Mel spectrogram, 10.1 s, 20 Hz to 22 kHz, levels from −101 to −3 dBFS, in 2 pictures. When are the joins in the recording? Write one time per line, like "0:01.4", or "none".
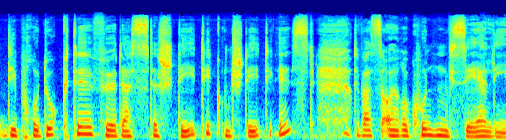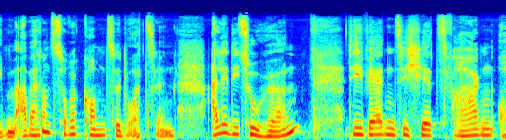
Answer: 0:01.5
0:02.7
0:03.6
0:04.5
0:05.5
0:06.3
0:07.5
0:08.5

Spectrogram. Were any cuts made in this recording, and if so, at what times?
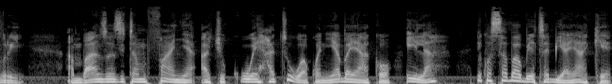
0:04.0

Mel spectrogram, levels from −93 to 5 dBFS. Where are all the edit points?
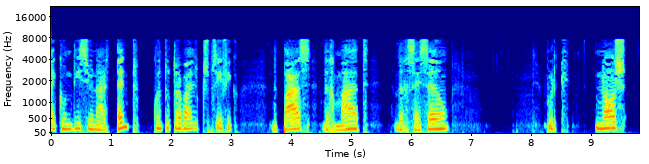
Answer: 0:02.5

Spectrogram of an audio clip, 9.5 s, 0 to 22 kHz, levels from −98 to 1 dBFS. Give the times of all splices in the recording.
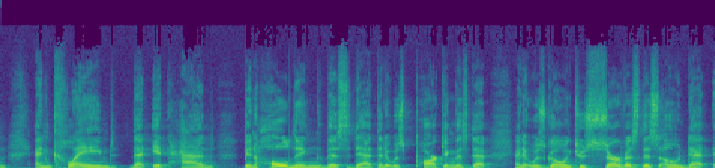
none

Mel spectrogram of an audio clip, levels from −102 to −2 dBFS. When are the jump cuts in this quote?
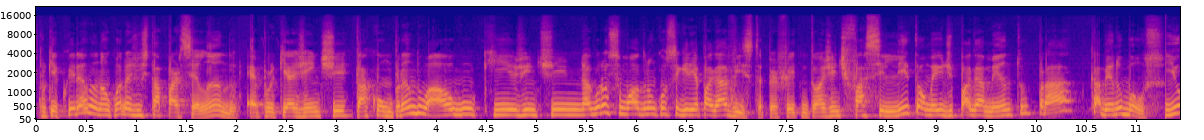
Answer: none

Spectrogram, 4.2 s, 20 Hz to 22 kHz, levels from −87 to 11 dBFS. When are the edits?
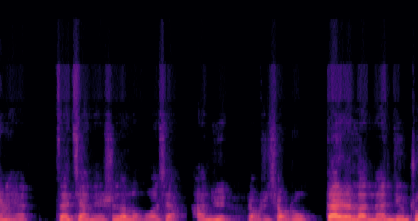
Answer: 0:01.9
0:03.2

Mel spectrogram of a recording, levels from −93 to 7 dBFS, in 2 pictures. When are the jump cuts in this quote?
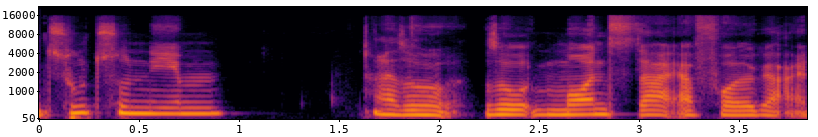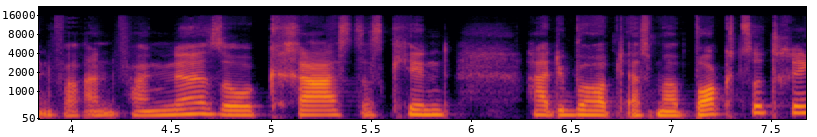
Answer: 0:02.4
0:04.0

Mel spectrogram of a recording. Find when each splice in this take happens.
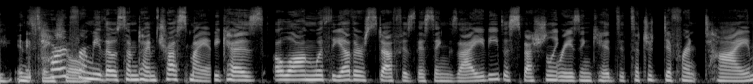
0:01.6
0:02.1
0:03.3
0:04.1
0:05.0
0:05.6

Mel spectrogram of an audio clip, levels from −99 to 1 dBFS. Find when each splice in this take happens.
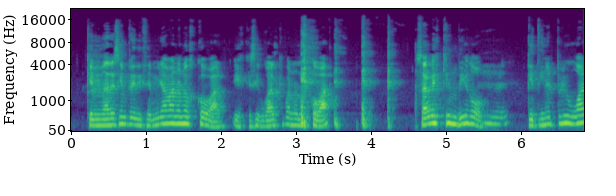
none

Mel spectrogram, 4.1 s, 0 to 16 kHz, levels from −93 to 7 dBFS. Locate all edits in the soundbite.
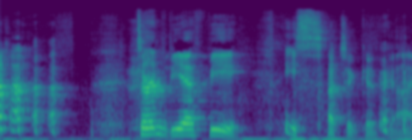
0:01.6

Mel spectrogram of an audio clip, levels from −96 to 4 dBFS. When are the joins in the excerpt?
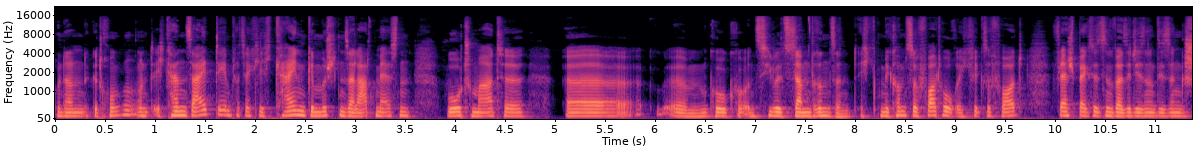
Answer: none

